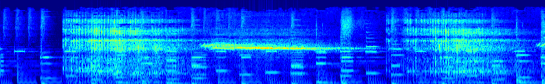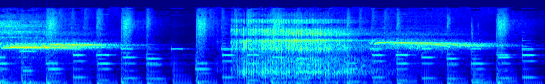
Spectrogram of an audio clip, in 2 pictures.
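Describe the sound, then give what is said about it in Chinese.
Loud, deep snoring of the dozing giant in a story about Jack and the beanstalk, shaking the whole house, repeats in three slow cycles, each a long rattling inhale that ends in a high whistling tone, with a steady low throbbing underneath. “没多久，大巨人又打起瞌睡，睡着了，鼾声震动了整栋房子。”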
